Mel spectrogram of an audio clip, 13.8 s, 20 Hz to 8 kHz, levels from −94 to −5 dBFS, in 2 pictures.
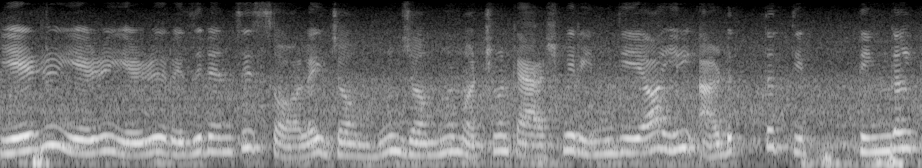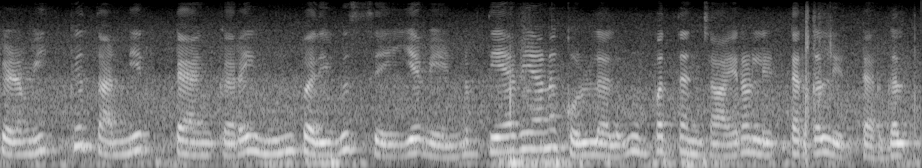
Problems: constant background noise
